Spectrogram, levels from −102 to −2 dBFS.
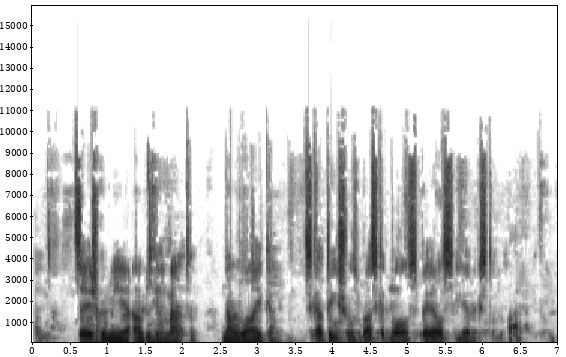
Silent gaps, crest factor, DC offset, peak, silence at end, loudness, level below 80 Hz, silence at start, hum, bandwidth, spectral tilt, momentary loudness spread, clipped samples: none; 16 dB; under 0.1%; 0 dBFS; 0.05 s; -15 LUFS; -52 dBFS; 0.05 s; none; 10.5 kHz; -4 dB/octave; 15 LU; under 0.1%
